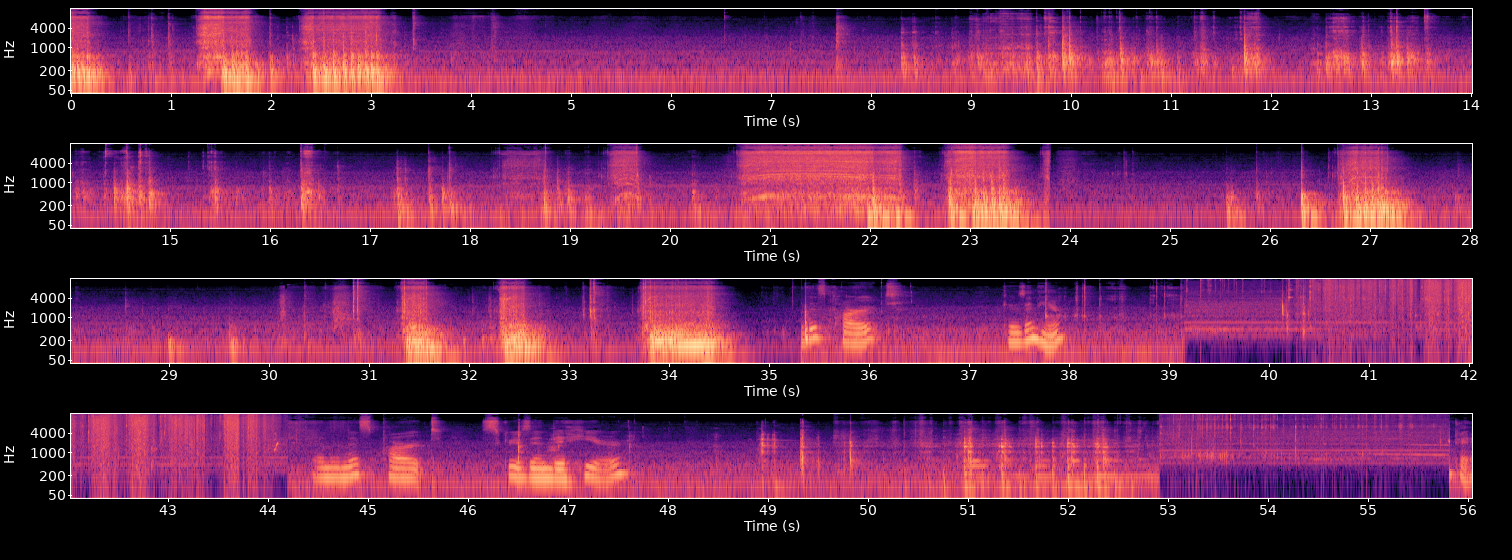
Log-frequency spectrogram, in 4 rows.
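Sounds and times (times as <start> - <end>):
cordless drill driving screws: 20.7 - 23.4, 39.2 - 44.2.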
